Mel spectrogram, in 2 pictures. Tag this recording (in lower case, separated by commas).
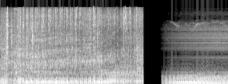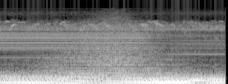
music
